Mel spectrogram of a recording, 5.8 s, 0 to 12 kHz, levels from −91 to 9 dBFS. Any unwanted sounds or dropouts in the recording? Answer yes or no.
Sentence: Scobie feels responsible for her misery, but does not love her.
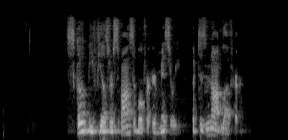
no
